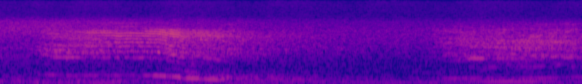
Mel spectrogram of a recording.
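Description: Long, sliding whale calls rise and fall over a steady low rumble of ocean noise, with a few drawn-out moans overlapping in a continuous, fairly loud underwater recording.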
